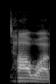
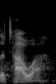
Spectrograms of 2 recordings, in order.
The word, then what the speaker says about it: Ottawa: And I called it Ottawa many, many times, and I would get these outraged. You don't even know enough about our country to pronounce the name correctly. And of course, it was intentional until I received a very sincere email from an Ojibwa First Nations leader who said, actually, it's called Ottawa.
